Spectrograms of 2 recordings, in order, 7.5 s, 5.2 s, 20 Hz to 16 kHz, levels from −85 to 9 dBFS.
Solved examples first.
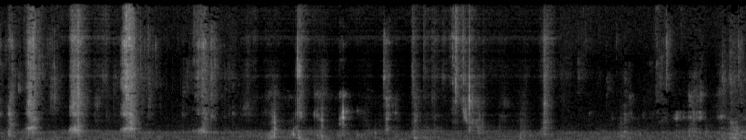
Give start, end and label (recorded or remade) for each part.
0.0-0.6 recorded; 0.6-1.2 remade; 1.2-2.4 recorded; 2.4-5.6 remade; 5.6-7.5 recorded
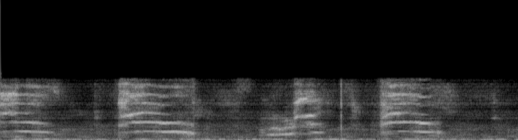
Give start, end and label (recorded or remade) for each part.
0.0-5.2 remade

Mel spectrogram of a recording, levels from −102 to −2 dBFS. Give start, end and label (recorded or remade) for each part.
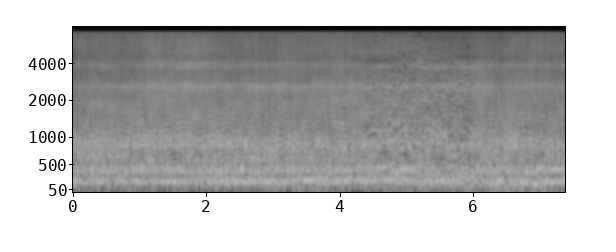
0.0-4.4 remade; 4.4-6.0 recorded; 6.0-7.4 remade

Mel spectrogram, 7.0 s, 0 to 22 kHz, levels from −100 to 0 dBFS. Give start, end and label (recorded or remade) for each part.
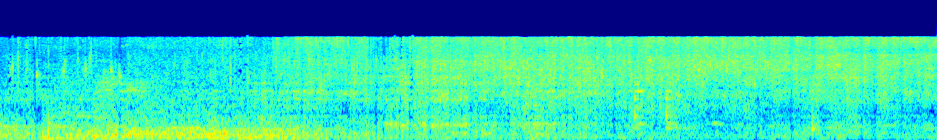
0.0-0.4 remade; 0.4-2.7 recorded; 2.7-3.7 remade; 3.7-5.8 recorded; 5.8-7.0 remade

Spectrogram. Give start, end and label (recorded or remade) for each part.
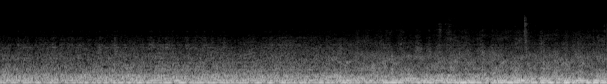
0.0-3.3 recorded; 3.3-6.1 remade

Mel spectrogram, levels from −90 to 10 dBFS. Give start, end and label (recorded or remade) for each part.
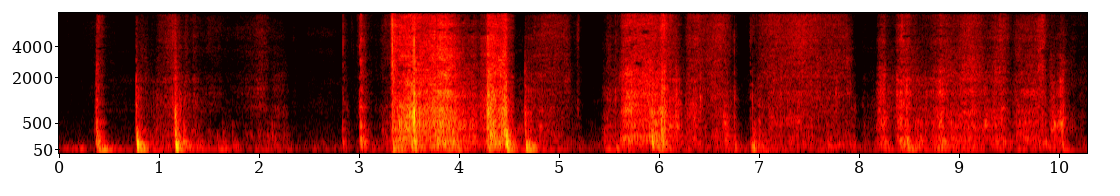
0.0-6.5 recorded; 6.5-8.0 remade; 8.0-10.3 recorded

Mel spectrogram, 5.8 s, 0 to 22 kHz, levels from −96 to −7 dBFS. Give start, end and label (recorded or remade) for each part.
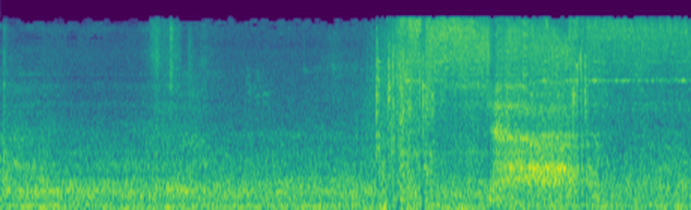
0.0-1.5 remade; 1.5-3.7 recorded; 3.7-4.4 remade; 4.4-5.8 recorded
